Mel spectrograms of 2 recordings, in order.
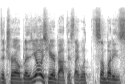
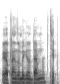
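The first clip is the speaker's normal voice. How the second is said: fast, softer run through "plans on making a dining room table"; rapid repeat; 5 dB quieter, much faster than usual. Pretend. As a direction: rattle "dining room table" off quickly, softly. Repeats the line after voice remark.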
